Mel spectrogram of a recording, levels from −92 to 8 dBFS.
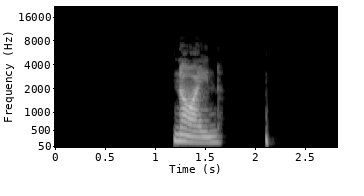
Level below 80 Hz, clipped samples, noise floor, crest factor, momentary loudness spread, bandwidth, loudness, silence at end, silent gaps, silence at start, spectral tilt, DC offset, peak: -76 dBFS; under 0.1%; under -90 dBFS; 22 dB; 22 LU; 7.6 kHz; -22 LUFS; 0.7 s; none; 1.2 s; -7 dB/octave; under 0.1%; -6 dBFS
